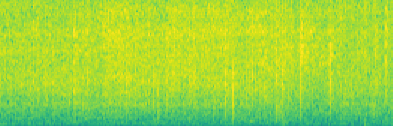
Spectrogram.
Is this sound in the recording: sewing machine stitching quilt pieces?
no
